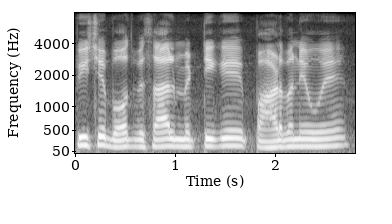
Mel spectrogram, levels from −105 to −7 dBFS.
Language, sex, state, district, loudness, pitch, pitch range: Hindi, male, Uttar Pradesh, Shamli, -13 LUFS, 150 Hz, 145-165 Hz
